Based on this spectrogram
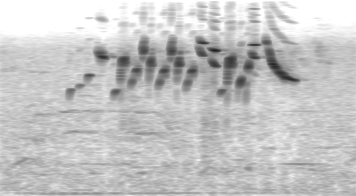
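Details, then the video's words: Wild European goldfinch singing a quick, tinkling phrase of high twittering notes lasting about one and a half seconds, climbing in pitch and closing on a longer buzzy note that slides downward, with a quiet background. "اسمع صوت الحسون البري"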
